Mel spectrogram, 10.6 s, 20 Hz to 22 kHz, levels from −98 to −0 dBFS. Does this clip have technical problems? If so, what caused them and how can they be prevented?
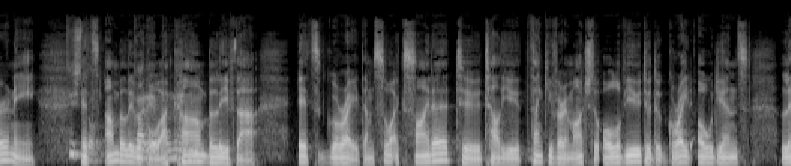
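No technical faults are audible.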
